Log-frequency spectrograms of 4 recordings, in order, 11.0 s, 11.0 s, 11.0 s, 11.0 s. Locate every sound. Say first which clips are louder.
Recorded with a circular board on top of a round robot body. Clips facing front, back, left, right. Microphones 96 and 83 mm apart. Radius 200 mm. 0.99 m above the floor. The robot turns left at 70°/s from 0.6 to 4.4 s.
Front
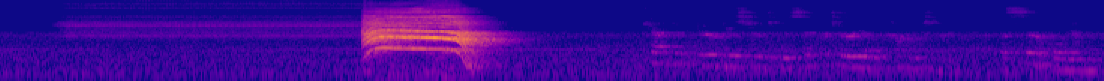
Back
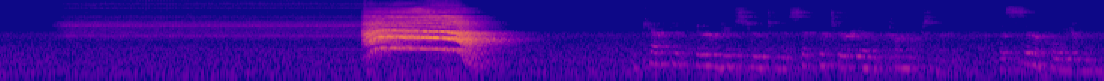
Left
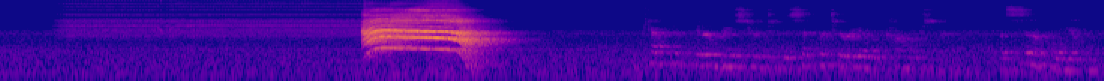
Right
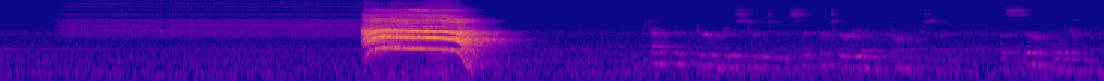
3.6 s a scream: front 2 dB, right 1 dB; 5° right, 0.8 m; by 4.8 s 60° right, 0.8 m
6.3 s a woman speaking: back 2 dB, right 1 dB; 175° left, 0.9 m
